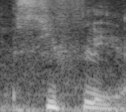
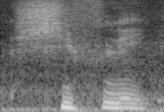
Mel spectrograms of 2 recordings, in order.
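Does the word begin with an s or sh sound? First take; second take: s; sh. First: The word begins with an s sound. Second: The word begins with a sh sound. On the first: This is the standard way of saying it. The speaker calls it right. "ça se dit siffler" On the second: This is the common local way of saying it. The speaker calls it wrong. "en R D C, on a l'habitude de dire chiffler"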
